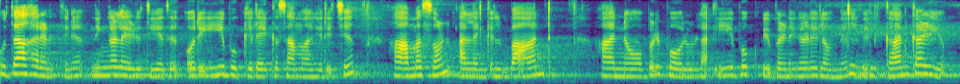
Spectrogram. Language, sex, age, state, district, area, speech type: Malayalam, female, 18-30, Kerala, Kottayam, rural, read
